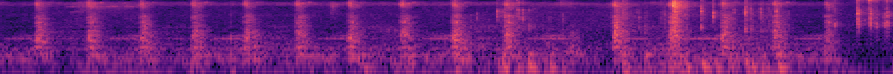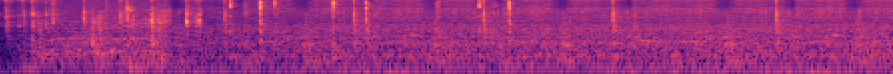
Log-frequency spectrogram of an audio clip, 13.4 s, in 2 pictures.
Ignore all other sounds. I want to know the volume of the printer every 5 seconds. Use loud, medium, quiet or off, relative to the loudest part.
medium, loud, loud.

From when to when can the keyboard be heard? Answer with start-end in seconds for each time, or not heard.
2.7-10.6.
